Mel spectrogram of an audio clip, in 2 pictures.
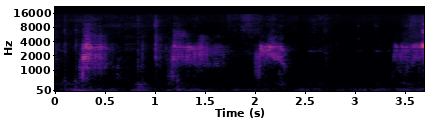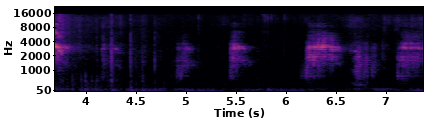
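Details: Pet female green-cheeked conure indoors, inside her owner's pocket and chewing it, perhaps wanting to mate: scattered harsh, scratchy squawks and chatter in short bursts, with rustling fabric between them.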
